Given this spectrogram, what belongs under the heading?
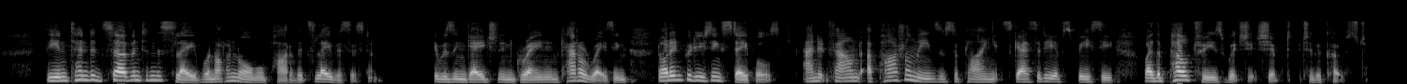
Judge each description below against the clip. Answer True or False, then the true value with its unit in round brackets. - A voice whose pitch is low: True (130 Hz)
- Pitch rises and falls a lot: True (7.3 semitones)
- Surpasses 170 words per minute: True (205 wpm)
